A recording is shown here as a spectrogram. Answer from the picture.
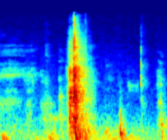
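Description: A single sharp knock about a second in, then a fainter click, against quiet room noise.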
